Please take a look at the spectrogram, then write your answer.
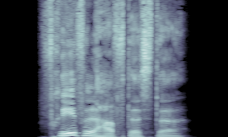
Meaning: inflection of frevelhaft: 1. strong/mixed nominative/accusative feminine singular superlative degree 2. strong nominative/accusative plural superlative degree
- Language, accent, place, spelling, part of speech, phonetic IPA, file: German, Germany, Berlin, frevelhafteste, adjective, [ˈfʁeːfl̩haftəstə], De-frevelhafteste.ogg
